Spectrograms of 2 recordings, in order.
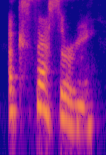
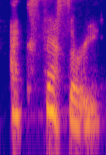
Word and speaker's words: accessory: a C Sound but this word has a c you have to pronounce the k it's not practice it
